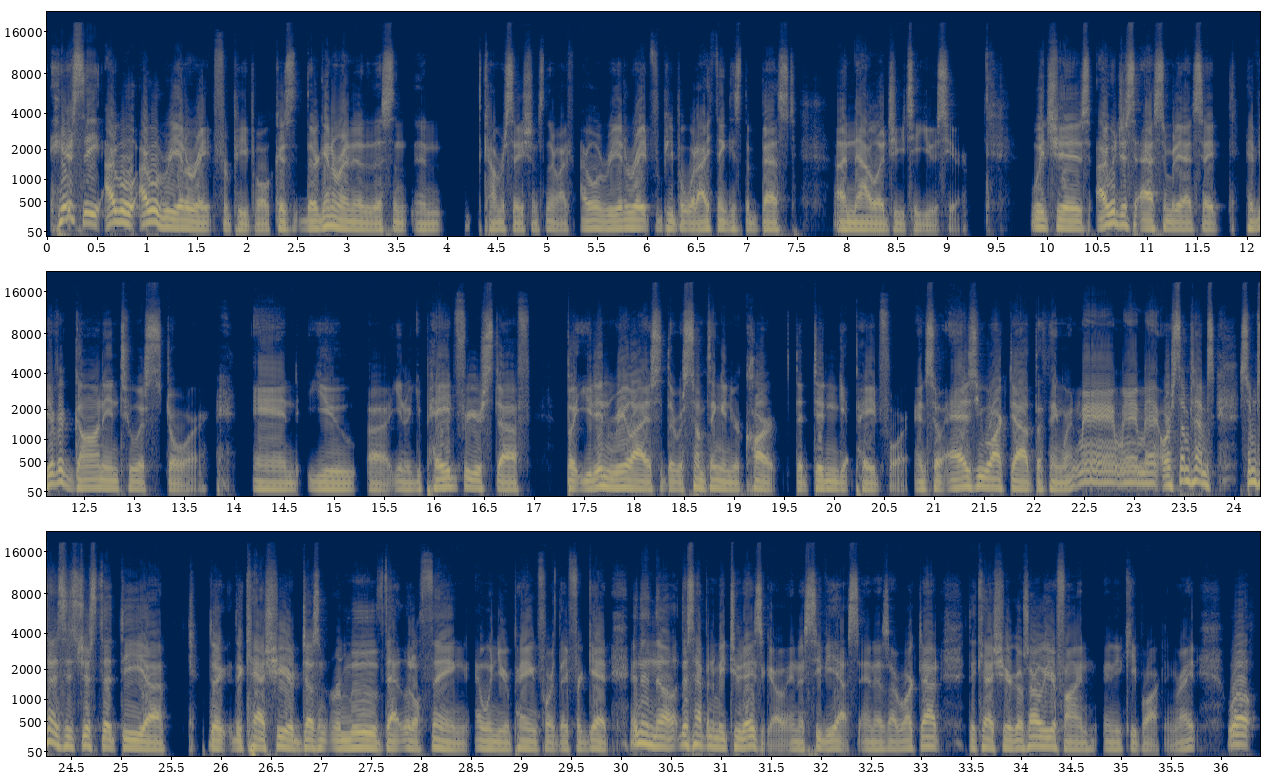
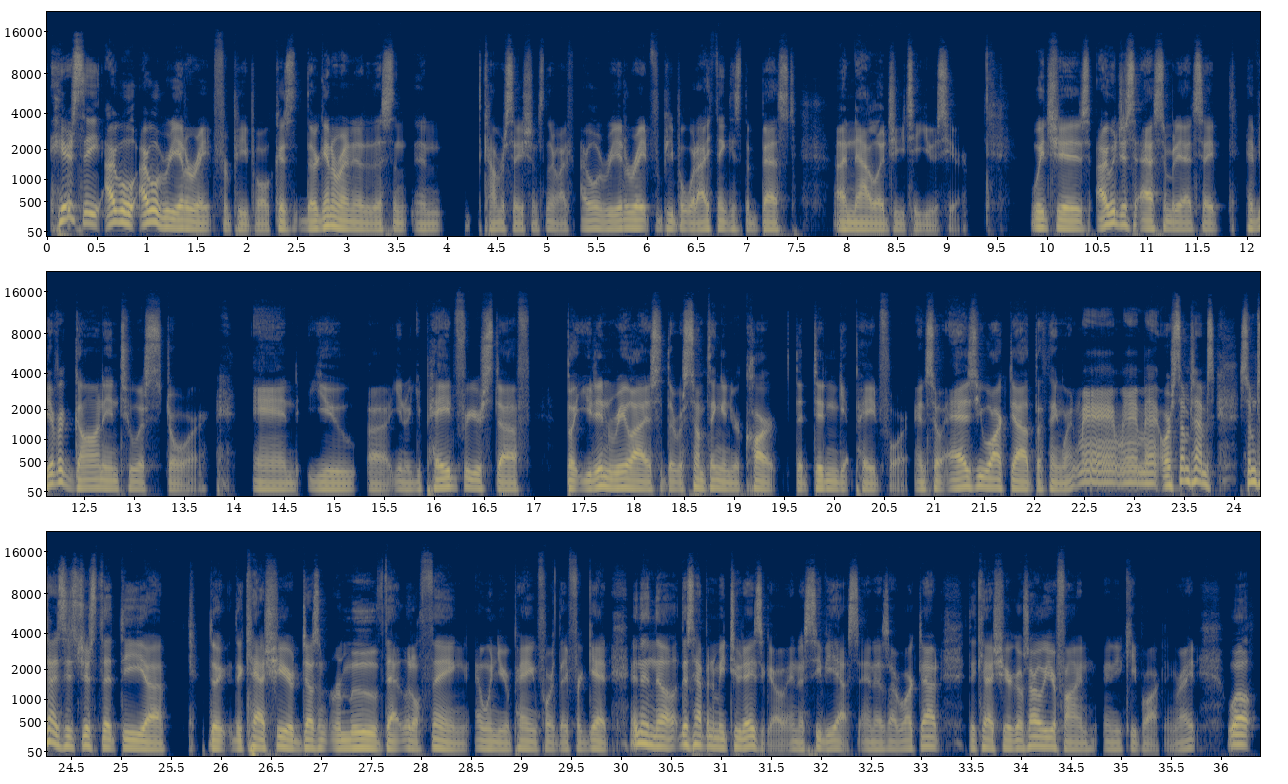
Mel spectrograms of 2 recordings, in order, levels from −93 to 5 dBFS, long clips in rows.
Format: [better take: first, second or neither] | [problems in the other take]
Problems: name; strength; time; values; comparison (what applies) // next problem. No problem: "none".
second | distortion; slight; 10 dB below the speech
